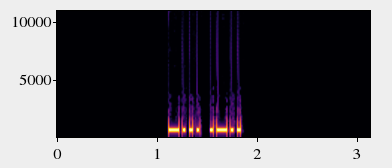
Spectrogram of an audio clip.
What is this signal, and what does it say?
Morse code, heard as a keyed tone, about 36 wpm, 700 Hz. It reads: BL
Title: Multi-letter Phonemes 35wpm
